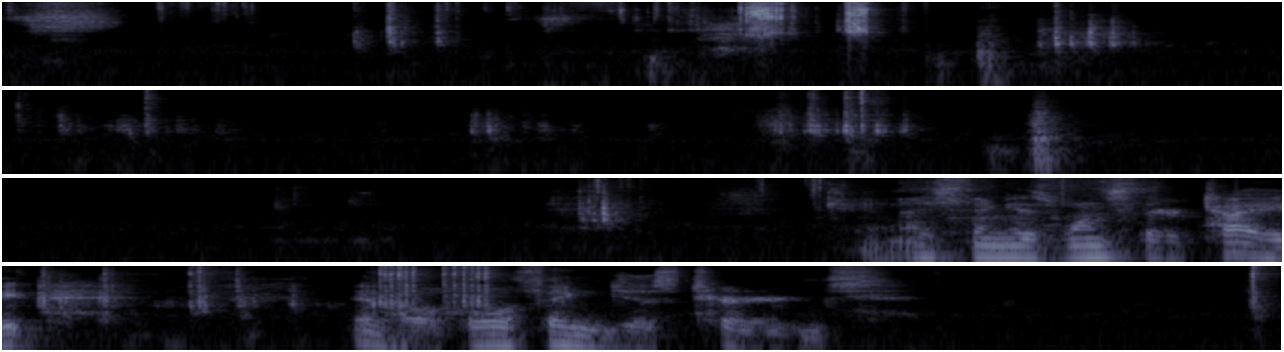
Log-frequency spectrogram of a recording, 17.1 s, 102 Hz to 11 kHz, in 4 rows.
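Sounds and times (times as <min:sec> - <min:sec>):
cable terminals clicking and rattling: 0:00.4 - 0:05.1, 0:05.8 - 0:07.4, 0:12.9 - 0:14.6.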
